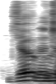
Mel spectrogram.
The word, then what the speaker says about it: Njoku: How do you pronounce his name? Njoku's number 2.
